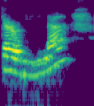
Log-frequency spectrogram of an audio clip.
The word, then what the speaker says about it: Carolina: And let me start by saying that the way to pronounce my name is Karolina. And there's no way for you to know that unless I tell you because it's spelled exactly how you would say here in the United States. I am originally from Chile and we speak what we call Castillo Spanish there and that's the reason for the different pronunciation.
